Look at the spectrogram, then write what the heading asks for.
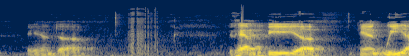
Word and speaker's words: Anhui: And it happened to be Anhui, I believe is how it's pronounced, province down in here, where the original PED virus came from.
